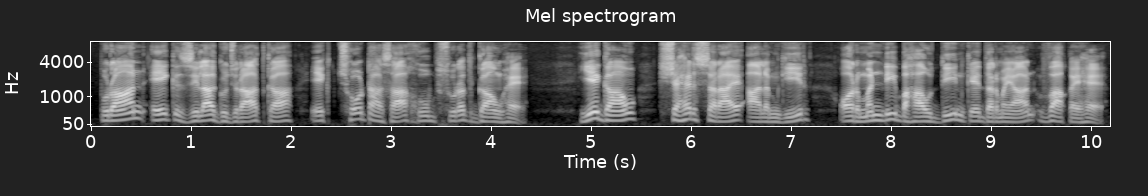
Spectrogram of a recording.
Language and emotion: Urdu, neutral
